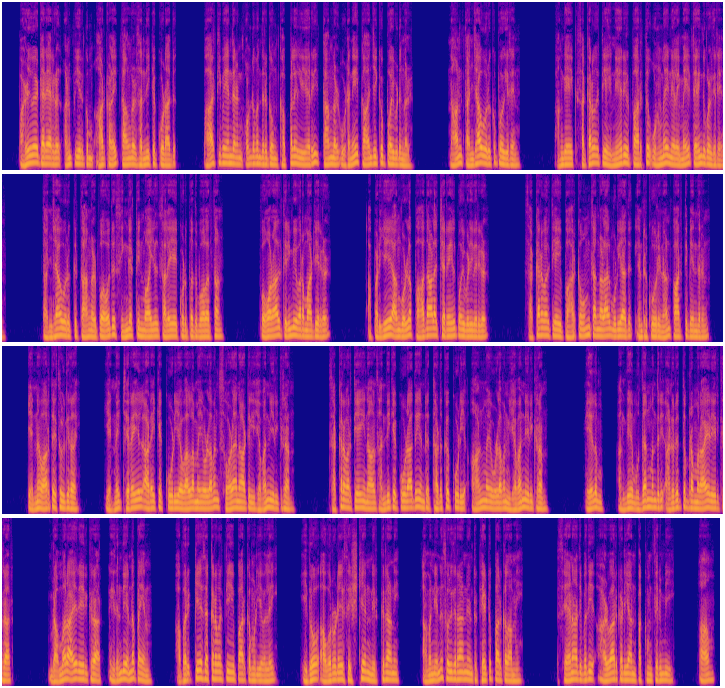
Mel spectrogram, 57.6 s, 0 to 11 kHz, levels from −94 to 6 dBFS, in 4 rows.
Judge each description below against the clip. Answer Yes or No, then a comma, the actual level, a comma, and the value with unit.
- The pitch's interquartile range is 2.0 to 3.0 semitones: Yes, average, 2.7 semitones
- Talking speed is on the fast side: No, average, 105 wpm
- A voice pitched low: Yes, low, 125 Hz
